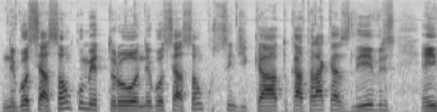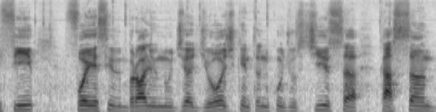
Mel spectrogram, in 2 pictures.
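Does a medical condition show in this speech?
No.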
